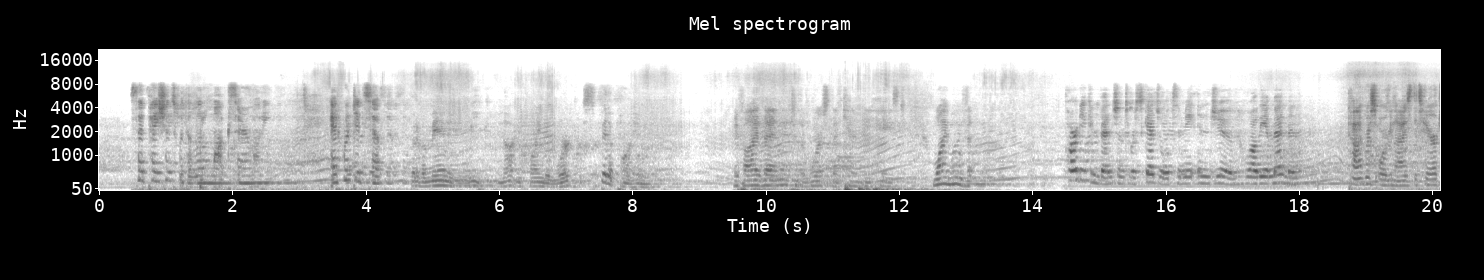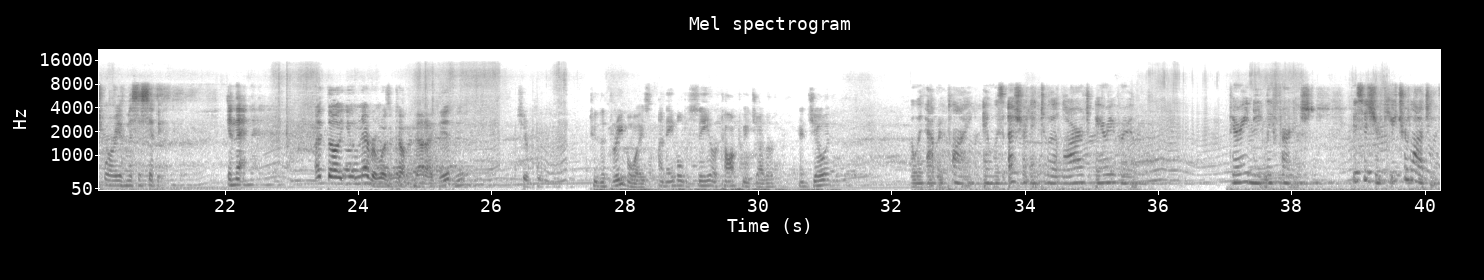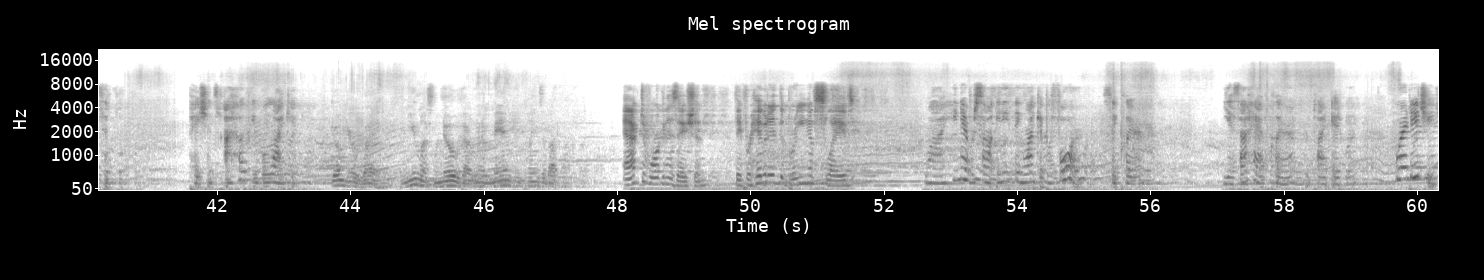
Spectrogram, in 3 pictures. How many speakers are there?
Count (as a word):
seven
